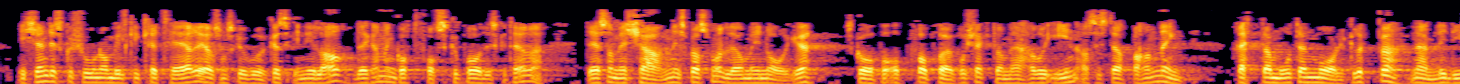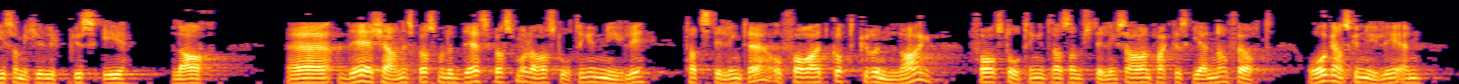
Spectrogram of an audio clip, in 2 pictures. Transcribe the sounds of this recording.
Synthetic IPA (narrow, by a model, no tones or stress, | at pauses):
ɪçːəæɪnd̪ɪskʉʂuːnɔmʋɪlkəkʰʁɪt̪ʰeːɾɪəɾsɔmskɑlbɾʉːkɑsɪ̰nːɪlɑːʁd̪ɛkʰɑnɛɪnɡɔt̪ːfɔʁʂkəpʰɔɔd̪ɪskʉt̪ʰeːɾə̰ | d̪̥ɛsɔmɛçæːʁn̩ɪspœʁsmoːləd̪ɛɔmɛɪnɔɾɡəskoːʁəpʰɔ̰ʔɔpːfɔɾpʰɾøːʋəpʰɾʊʂɛkt̪əmɛɦɑɾʊʔiːnɑ̰sɪst̪ʰeːʁt̪̚bəhɑnd̪lɪŋ | ʁɛt̪ːɑmuːt̪ɛnmoːlɡɾʉpːənɛmlɪd̪ɪsɔmɪçːəlʏkːəsɪlɑːʁ | d̪ɛæçæːʁnəspœʁsmoːləd̪ɛspœʁsmoːləhɑʁst̪uːʁt̪ʰɪŋːənnyːlɪt̪ʰɑt̪ːst̪ɪlːɪŋt̪ʰɪlɔ̰fɔʁɑɛt̪ɡɔt̪ːɡʁʉnlɑːɡ | fɔʁst̪uːʁt̪ʰɪŋːəɑsɔmst̪ɪlːɪŋsɔhɑʁhɑnfɑk̚t̪ɪskjɛnːɔmføːʁt̪ | ɔɡːɑnskənyːlɪʔɛ̰n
